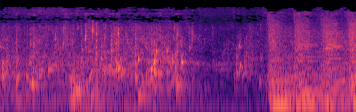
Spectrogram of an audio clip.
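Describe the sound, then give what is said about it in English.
Water pours into a bathtub, a splashy, bubbling rush that suddenly grows louder and deeper partway through, as if the tap opens wider. Steady, with no voices. “Picture a bathtub.”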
